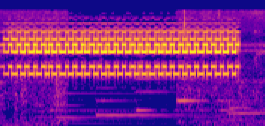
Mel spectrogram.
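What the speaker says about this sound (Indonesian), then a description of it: "bapak ada yang nelpon" A telephone rings with a steady electronic warbling tone for about two seconds, close and fairly loud, then cuts off, with no talking.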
